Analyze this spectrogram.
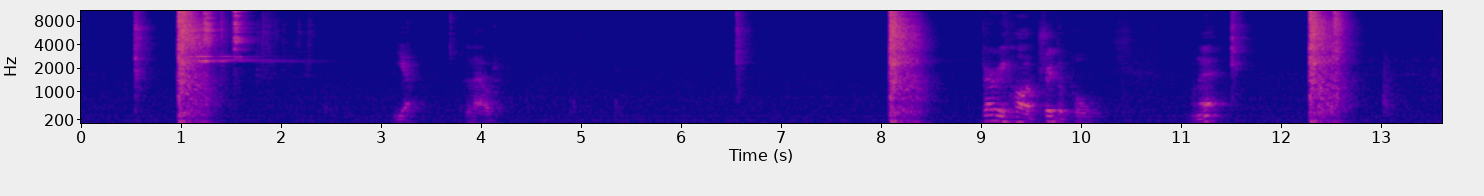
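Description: A pistol fires with sharp cracks.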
